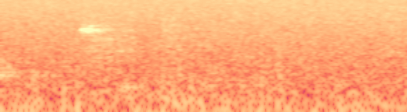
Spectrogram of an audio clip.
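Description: Steady hiss of room tone and recording noise, with a low rumble beneath it, in a pause between spoken sentences.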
